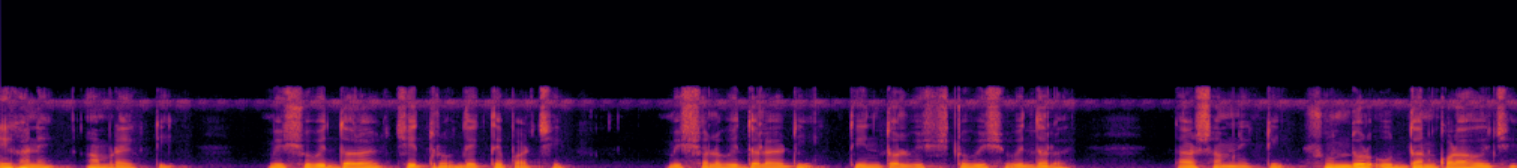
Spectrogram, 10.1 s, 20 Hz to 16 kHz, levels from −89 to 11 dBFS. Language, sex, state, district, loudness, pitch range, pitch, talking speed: Bengali, male, West Bengal, Jalpaiguri, -19 LUFS, 120-145 Hz, 130 Hz, 105 wpm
